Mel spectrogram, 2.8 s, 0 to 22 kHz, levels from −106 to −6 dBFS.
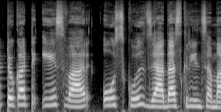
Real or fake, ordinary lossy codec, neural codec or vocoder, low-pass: real; none; none; none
